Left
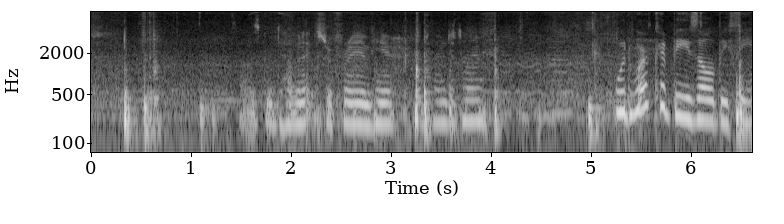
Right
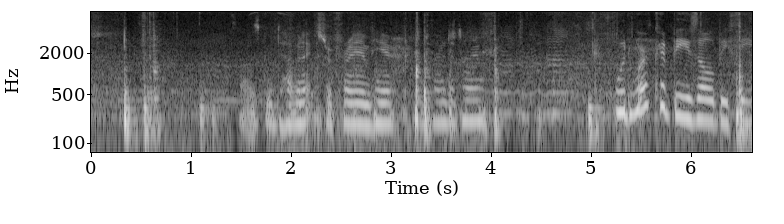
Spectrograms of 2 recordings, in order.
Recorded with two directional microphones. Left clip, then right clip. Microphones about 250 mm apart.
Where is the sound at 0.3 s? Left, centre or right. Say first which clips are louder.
Left 1 dB; right.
